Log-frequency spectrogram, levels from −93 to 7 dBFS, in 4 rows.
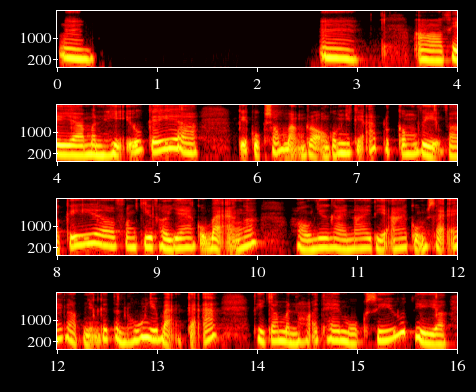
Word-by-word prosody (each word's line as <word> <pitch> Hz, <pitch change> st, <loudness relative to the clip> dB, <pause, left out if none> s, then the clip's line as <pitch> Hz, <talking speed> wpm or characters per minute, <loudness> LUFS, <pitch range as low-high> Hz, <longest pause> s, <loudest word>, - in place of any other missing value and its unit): Ừm. 225 Hz, -5 st, +1 dB, 2.3 s
Ừm, 230 Hz, -4 st, +2 dB, 0.6 s
ờ 195 Hz, -2 st, 0 dB
thì, 190 Hz, -2 st, +8 dB
ờ, 180 Hz, -1 st, +4 dB
mình 185 Hz, -1 st, +1 dB
hiểu 180 Hz, +6 st, +1 dB
cái 270 Hz, +6 st, +4 dB
ơ, 220 Hz, -8 st, +2 dB, 0.4 s
cái 390 Hz, -, +3 dB
cuộc 380 Hz, -, 0 dB
sống 255 Hz, +2 st, -1 dB
bận -, -, -1 dB
rộn 185 Hz, -4 st, -1 dB
cũng 215 Hz, -, +1 dB
như 210 Hz, -, +2 dB
cái -, -, -3 dB
áp 290 Hz, +4 st, -5 dB
lực 265 Hz, -2 st, -7 dB
công 195 Hz, -1 st, -2 dB
việc 195 Hz, -5 st, +4 dB
và 170 Hz, -2 st, -4 dB
cái, 240 Hz, -, +1 dB
ơ, 235 Hz, -5 st, +1 dB
phân 210 Hz, -1 st, -2 dB
chia 215 Hz, 0 st, +4 dB
thời 200 Hz, -5 st, +1 dB
gian 200 Hz, +2 st, 0 dB
của -, -, -1 dB
bạn 195 Hz, -1 st, -1 dB
á, 260 Hz, +5 st, +1 dB, 0.3 s
hầu 200 Hz, -8 st, -3 dB
như 200 Hz, +3 st, +1 dB
ngày 190 Hz, -3 st, -2 dB
nay 190 Hz, +2 st, -3 dB
thì 180 Hz, -, -2 dB
ai 195 Hz, +3 st, -5 dB
cũng 215 Hz, -, -3 dB
sẽ 225 Hz, -, -3 dB, 0.2 s
gặp 215 Hz, -8 st, -3 dB
những 275 Hz, -, -3 dB
cái 245 Hz, -, 0 dB
tình 245 Hz, -6 st, 0 dB
huống 220 Hz, +9 st, +3 dB
như 235 Hz, -4 st, +4 dB
bạn 245 Hz, -, -1 dB
cả. 250 Hz, +9 st, -3 dB, 0.4 s
Thì 220 Hz, -, 0 dB
cho 215 Hz, -2 st, -1 dB
mình 205 Hz, -4 st, +1 dB
hỏi 210 Hz, +3 st, -5 dB
thêm 220 Hz, -2 st, +1 dB
một 175 Hz, -3 st, -5 dB
xíu 225 Hz, +7 st, 0 dB, 0.2 s
thì 190 Hz, -11 st, +4 dB
ờ, 170 Hz, -1 st, -1 dB
215 Hz, 210 wpm, -23 LUFS, 190-235 Hz, 2.3 s, thì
